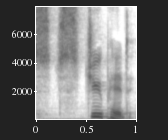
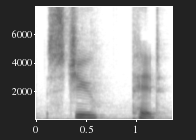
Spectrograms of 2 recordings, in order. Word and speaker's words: stupid: My question is how to pronounce so it's stupid is the pronunciation. Okay, so it's stupid, stew. So the J in phonetics, in the phonetic alphabet, represents y. So stupid.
